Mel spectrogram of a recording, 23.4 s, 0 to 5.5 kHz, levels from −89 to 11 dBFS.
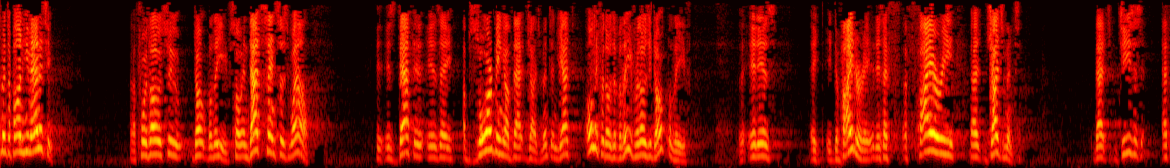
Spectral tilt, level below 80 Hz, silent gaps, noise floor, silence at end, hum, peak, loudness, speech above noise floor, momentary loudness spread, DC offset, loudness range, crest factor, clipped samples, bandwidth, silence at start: -5.5 dB/octave; -86 dBFS; none; -74 dBFS; 0.05 s; none; -4 dBFS; -26 LUFS; 48 dB; 19 LU; under 0.1%; 7 LU; 22 dB; under 0.1%; 5.4 kHz; 0 s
